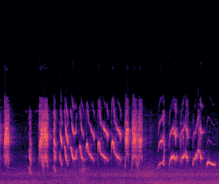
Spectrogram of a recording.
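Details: Oriental magpie-robin singing energetically as a lure to prompt other birds to sing: rapid varied chattering phrases of sharp high notes, buzzy bursts and quick whistled slurs, tumbling without pause.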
